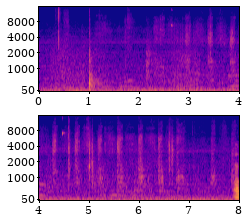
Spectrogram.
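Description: Scissors cutting through paper pattern pieces along drawn slash lines: a quiet, irregular series of small snips and paper rustles, with one sharper click about a second in.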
